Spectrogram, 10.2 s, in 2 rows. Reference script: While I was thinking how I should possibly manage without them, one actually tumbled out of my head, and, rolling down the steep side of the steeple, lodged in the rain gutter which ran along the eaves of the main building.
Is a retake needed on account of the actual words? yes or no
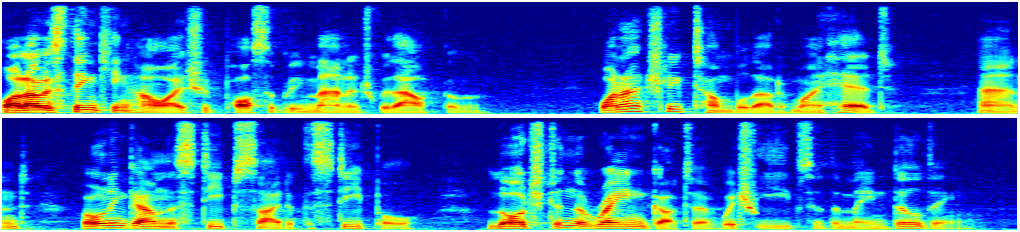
yes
